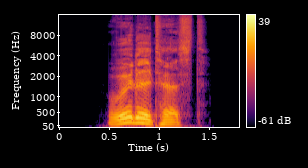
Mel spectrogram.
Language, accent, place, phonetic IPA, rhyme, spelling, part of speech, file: German, Germany, Berlin, [ˈʁøːdl̩təst], -øːdl̩təst, rödeltest, verb, De-rödeltest.ogg
- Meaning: inflection of rödeln: 1. second-person singular preterite 2. second-person singular subjunctive II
